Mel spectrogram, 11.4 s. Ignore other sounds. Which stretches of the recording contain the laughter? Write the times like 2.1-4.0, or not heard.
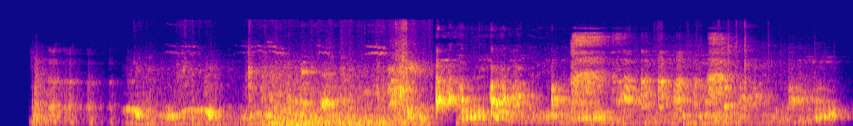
0.3-2.4, 7.6-9.8.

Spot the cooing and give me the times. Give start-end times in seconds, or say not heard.
1.6-11.2.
